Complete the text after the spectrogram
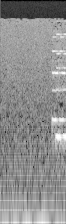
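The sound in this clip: A telephone begins to ring: after a low, steady hum, a single faint electronic ring tone with bright overtones starts abruptly near the end and holds steady.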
